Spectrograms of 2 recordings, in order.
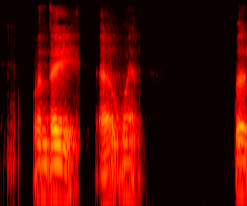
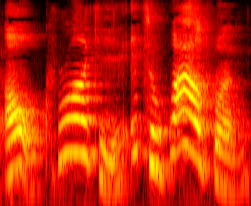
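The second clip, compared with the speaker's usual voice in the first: put-on loud, slow, high Australian accent; drawn-out mock Australian accent; 7 semitones higher, 12 dB louder, slower than usual. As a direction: ham up an Aussie bushman accent. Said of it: "Not like the, in Australia".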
